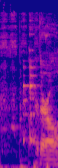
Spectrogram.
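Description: Glassware is handled with a few light knocks and clinks, the last one ringing on in a bright, sustained tone. No one speaks over it.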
